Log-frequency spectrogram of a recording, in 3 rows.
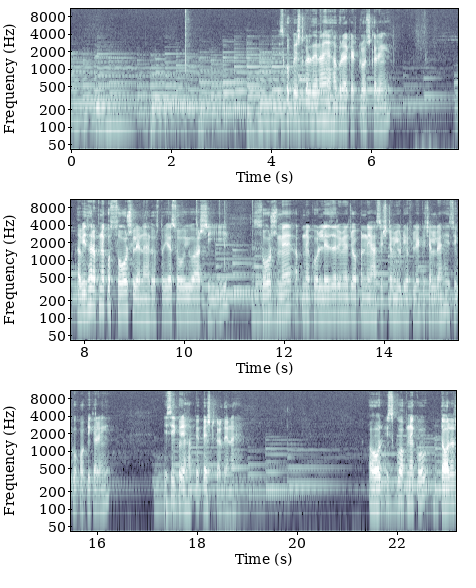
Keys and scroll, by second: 15.3 ctrl+c, 17.3 ctrl+v.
